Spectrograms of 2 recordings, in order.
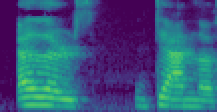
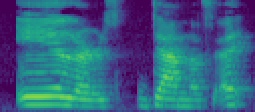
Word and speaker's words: Ehlers-Danlos: is the pronunciation so you may notice that I tend to say ehlers-danlos syndrome other people it's Ahlers down those and you know it's very similar and also quite different and then of course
